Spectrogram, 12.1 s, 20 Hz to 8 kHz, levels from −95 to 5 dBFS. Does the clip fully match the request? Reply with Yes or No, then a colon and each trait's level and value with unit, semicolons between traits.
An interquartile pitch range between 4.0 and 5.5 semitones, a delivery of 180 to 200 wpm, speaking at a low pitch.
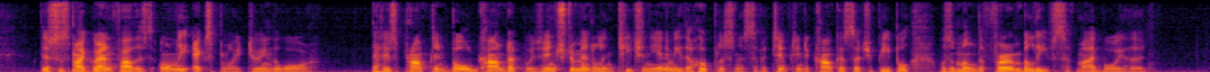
Yes: average, 4.6 semitones; average, 190 wpm; low, 125 Hz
